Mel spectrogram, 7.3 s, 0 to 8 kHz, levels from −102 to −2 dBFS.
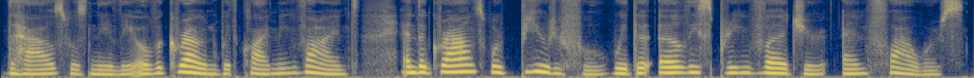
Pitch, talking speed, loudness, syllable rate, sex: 190 Hz, 165 wpm, -19 LUFS, 5.0 syllables/s, female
